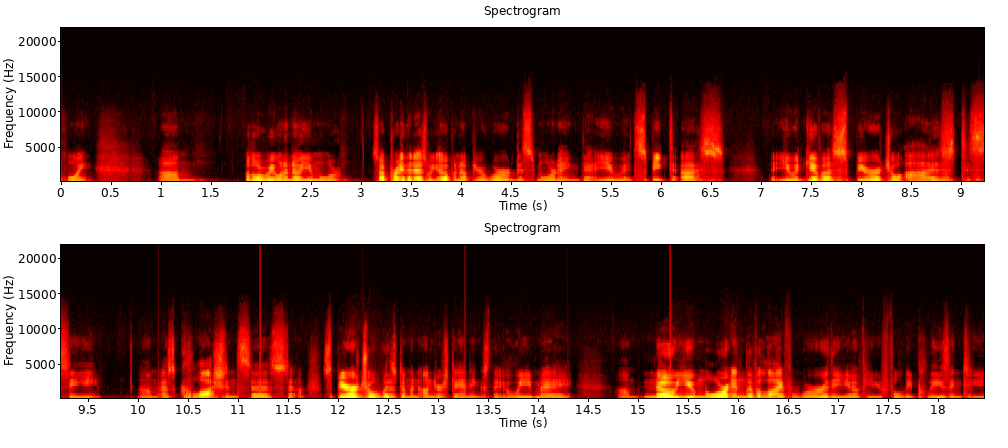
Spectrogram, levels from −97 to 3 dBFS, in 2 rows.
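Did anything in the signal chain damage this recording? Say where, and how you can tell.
Yes, at the driver or USB transport stage. From 9.18 s to 15.32 s there are periodic USB or driver dropouts: about seven short ticks spaced exactly 1.024 s apart, each a gap of a couple of milliseconds filled with silence. The strict regularity points to a background task repeatedly stalling the bus or audio driver, so the buffer briefly runs dry and those samples are lost. The ticks stand out only because signal is present.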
